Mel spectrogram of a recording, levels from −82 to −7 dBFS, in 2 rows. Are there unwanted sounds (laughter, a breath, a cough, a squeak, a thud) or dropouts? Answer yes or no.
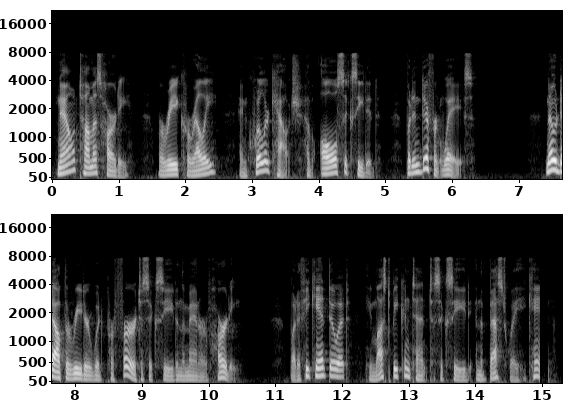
yes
